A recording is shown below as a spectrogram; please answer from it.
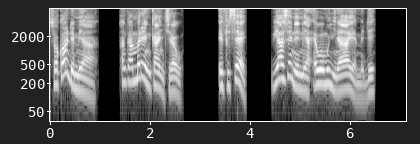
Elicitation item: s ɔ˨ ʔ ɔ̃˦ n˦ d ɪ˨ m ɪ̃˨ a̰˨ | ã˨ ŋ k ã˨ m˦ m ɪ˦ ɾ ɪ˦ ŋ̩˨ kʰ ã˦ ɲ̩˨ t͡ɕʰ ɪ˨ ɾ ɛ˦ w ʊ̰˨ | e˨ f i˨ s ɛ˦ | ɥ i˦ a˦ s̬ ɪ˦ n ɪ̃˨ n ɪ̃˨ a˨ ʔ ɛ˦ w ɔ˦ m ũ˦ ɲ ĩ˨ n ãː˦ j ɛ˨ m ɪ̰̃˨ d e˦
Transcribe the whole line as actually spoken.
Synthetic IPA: s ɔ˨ k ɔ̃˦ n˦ d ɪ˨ m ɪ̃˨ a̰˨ | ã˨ ŋ k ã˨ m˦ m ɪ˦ ɾ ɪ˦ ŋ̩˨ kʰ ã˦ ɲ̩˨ t͡ɕʰ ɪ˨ ɾ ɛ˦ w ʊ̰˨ | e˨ f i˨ s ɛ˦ | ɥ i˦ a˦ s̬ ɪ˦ n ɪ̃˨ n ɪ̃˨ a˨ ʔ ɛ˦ w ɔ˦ m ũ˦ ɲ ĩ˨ n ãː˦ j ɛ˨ m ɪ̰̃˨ d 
